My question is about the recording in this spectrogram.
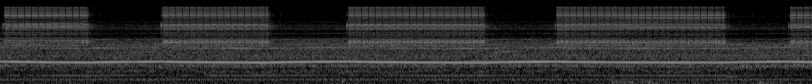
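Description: A 600-watt fish-shocker inverter running on test, giving a steady high-pitched whine, with a higher hiss that cuts in and out about every second.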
